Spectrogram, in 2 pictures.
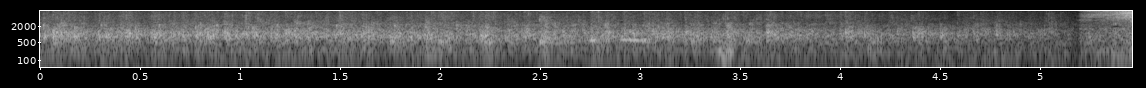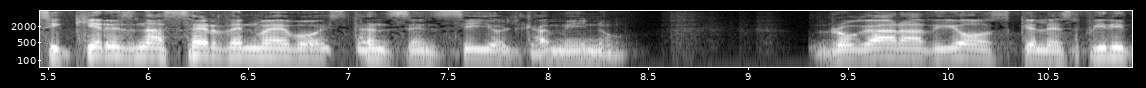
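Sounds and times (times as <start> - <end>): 
audience applause: 0.0 - 5.2
speech: 5.5 - 8.5, 9.4 - 10.9.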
